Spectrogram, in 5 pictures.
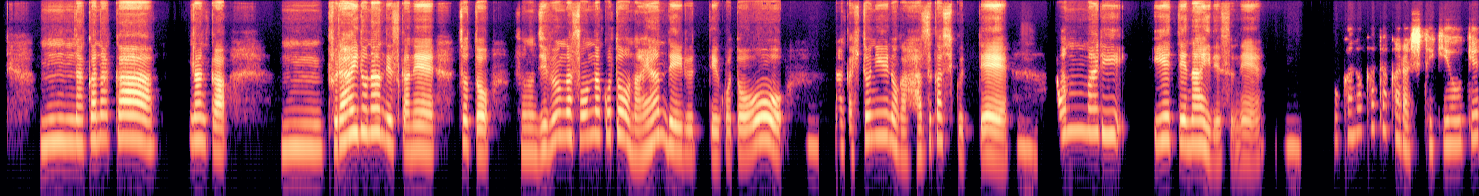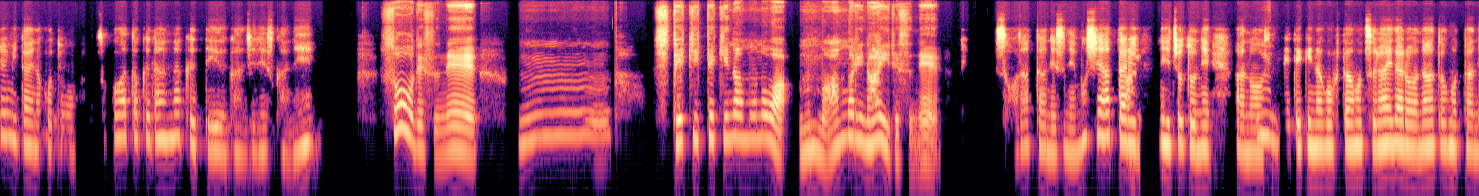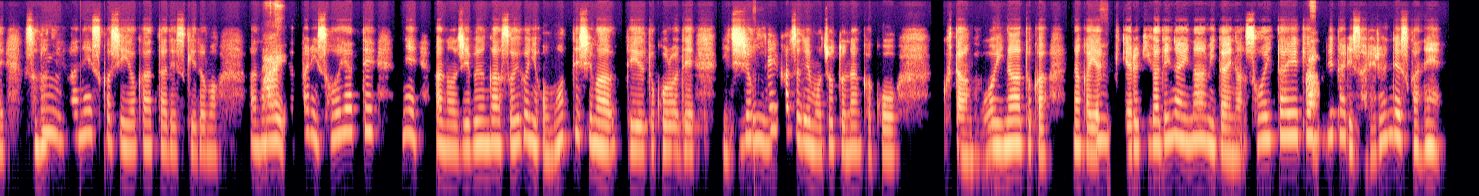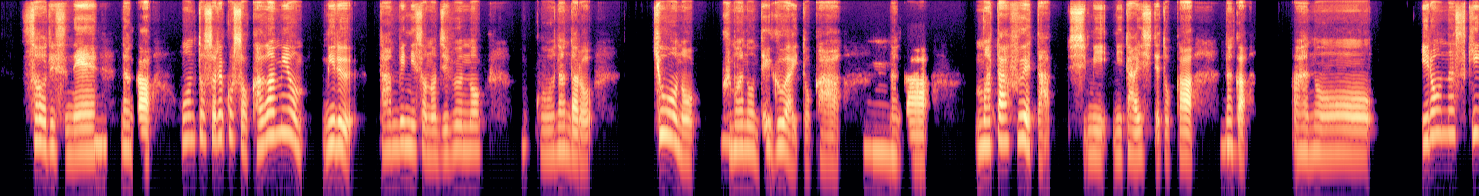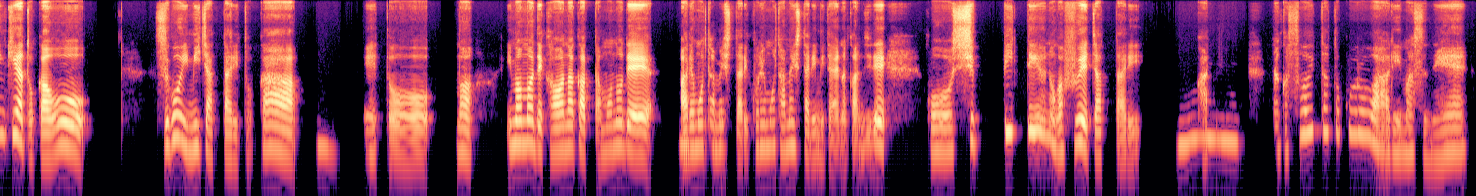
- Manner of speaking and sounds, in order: unintelligible speech; other background noise
- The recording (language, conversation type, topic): Japanese, advice, 体型や見た目について自分を低く評価してしまうのはなぜですか？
